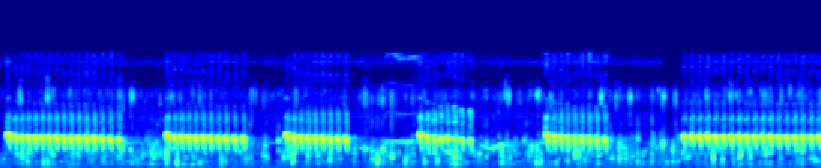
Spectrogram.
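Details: Female bar-winged prinia in full ngetir for songbird tutoring: six quick high trills, each about half a second, delivered in an even rhythm over murmuring water.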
